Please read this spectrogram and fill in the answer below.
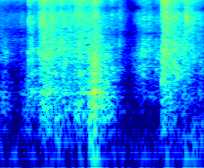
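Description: Faint handling noise: a few soft rustles and light knocks as small cardboard candy boxes are picked up and held.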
